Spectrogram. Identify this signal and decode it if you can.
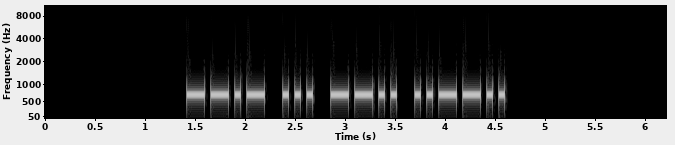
Morse code, heard as a keyed tone, about 20 wpm, 700 Hz. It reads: QSZ?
